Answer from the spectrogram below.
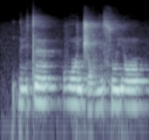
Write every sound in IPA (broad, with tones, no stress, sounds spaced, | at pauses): ɗ i˨˦ t ɛ̃˦ | v ɔ̃˦ d͡ʒ ɔ˨ v i˦˨ s u˦ j ɔ̃˦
